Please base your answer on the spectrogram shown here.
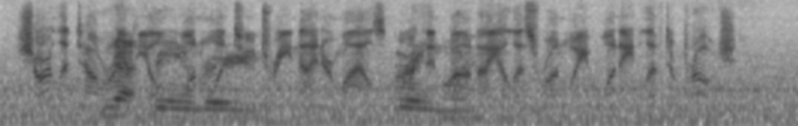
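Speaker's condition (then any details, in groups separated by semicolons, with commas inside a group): No condition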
